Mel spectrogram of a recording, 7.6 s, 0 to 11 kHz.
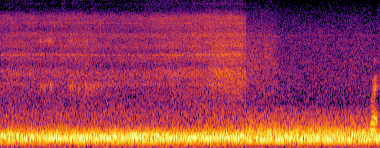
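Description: Steady loud cabin drone of a Cirrus Vision Jet G2 in flight in Microsoft Flight Simulator 2020. A deep, even engine rumble with a whining hiss holds throughout, and the upper tones drop away partway through.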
